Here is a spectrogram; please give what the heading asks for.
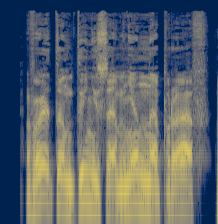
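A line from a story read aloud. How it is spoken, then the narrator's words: Unpleasant short laugh. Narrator (Russian): неприятно хохотнул второй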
